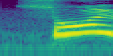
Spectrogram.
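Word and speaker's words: soul: सोल में भी ओ यू है। यहां पर सोल में ओ यू को ओ पढ़ा गया है।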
